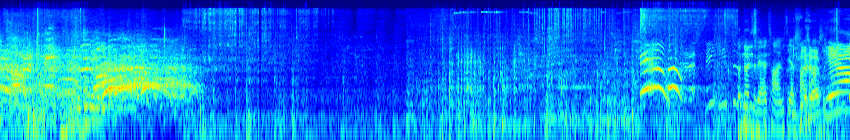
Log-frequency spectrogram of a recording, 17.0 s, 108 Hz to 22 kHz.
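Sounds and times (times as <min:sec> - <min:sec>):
tyre noise on dirt: 0:00.0 - 0:17.0
mountain bike rattling over dirt: 0:03.8 - 0:17.0.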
